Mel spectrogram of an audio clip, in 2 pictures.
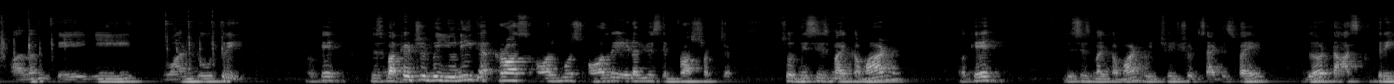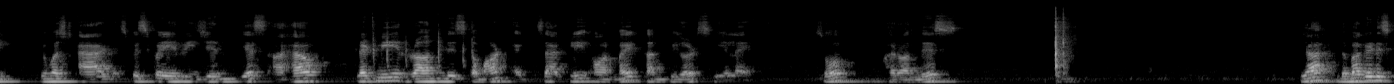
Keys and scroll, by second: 0.0-2.5 typing, 17.9 alt+Tab, 24.4 Return.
